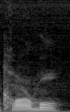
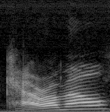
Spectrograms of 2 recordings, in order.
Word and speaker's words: caramel: I'd like it in caramel. Oh, the caramel?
